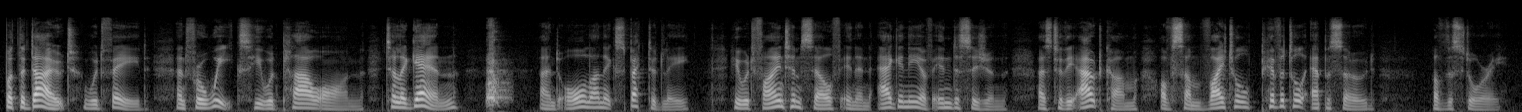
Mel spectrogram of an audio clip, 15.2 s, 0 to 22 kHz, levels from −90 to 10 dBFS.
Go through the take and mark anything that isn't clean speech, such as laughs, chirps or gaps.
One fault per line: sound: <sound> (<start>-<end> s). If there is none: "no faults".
sound: bark (4.9-5.1 s)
